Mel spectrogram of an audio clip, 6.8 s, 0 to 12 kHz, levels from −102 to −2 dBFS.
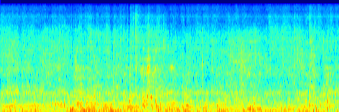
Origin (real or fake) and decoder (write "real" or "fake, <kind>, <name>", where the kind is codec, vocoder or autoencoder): fake, codec, SNAC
